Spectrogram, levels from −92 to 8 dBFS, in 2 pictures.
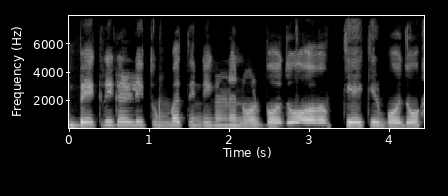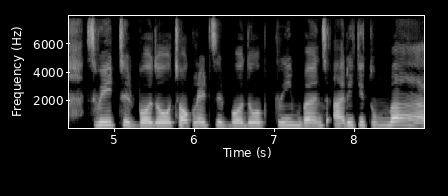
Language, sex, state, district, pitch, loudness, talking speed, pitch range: Kannada, female, Karnataka, Chamarajanagar, 230 Hz, -23 LUFS, 100 wpm, 220-240 Hz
